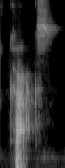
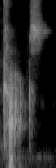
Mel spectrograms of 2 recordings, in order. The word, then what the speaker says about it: Cox: in the picture that this poodle is also in a box which rhymes with my last name Cox so just to translate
